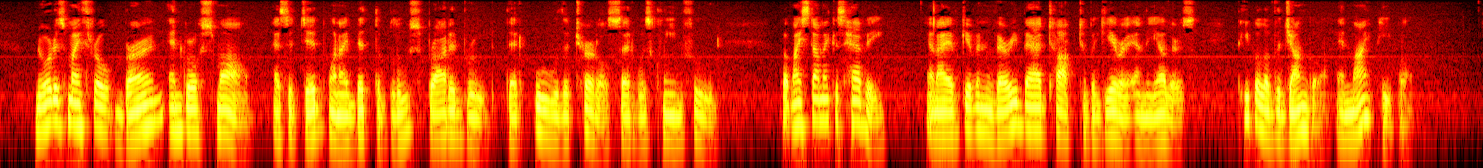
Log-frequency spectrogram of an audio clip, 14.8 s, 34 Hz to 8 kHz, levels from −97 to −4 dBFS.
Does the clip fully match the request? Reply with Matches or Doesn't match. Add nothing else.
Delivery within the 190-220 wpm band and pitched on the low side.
Matches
